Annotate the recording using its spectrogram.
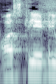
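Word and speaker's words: oscillatory: ठीक है, आप ऑसिलेटरी बोल सकते हैं, ऑसिलेटरी बोल सकते हैं, एसिलेटरी भी बोल सकते हैं। तो जो आपको बेटर लगे आप बोल दें, क्योंकि इसमें एस में हम साइलेंट भी मान लेते हैं, सी भी साइलेंट मान लेते हैं।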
